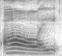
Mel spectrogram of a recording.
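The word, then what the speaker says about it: Ally: Mountain Dew started because Knoxville brothers Barney and Ollie, which is spelled A-L-L-Y, like Allie, but it's pronounced Ollie, O-L-L-I-E.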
